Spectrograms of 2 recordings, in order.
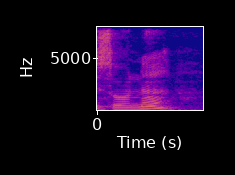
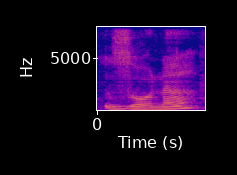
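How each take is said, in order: First: The word begins with an s sound. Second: The word begins with a z sound. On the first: "fonem Z diganti menjadi fonem S" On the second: "fonem Z diganti menjadi fonem S"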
